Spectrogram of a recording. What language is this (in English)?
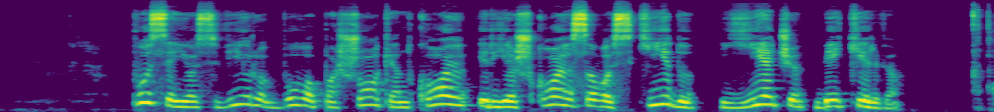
Lithuanian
